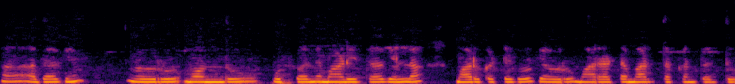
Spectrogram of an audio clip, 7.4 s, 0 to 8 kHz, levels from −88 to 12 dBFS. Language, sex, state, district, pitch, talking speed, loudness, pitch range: Kannada, female, Karnataka, Bellary, 250 Hz, 100 wpm, -18 LUFS, 240-260 Hz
